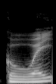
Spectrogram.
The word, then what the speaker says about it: Galway: And today from Galway in Ireland, have I pronounced that right? – Yeah, Galway, perfect. Galway.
